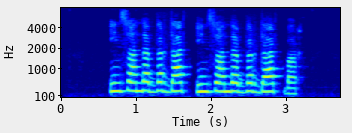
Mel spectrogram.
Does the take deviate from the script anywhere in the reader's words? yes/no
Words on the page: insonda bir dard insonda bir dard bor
no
